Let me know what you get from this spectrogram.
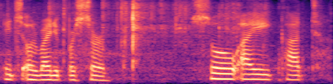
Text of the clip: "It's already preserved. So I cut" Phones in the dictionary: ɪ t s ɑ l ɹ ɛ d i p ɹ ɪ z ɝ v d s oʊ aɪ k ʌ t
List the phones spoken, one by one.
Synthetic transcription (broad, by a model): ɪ t s ɑ l ɹ ɛ d i p ɹ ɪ s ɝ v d s oʊ aɪ k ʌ t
